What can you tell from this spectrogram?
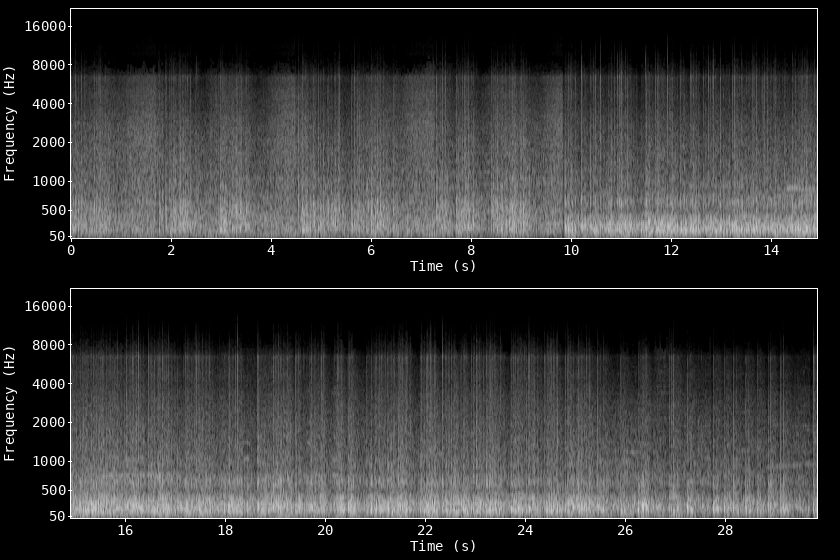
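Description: Stadium fireworks display: shells bursting and crackling in a dense, continuous barrage, fuller and louder from about ten seconds in.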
